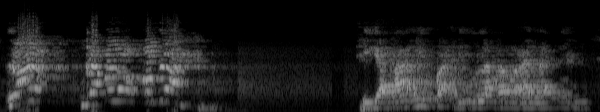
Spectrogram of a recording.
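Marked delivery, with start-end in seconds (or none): 0.1-1.8 stubborn refusal. Retold or imitated. Dying imam refusing his son's prompting, stubborn. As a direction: blurt it out as a dying old man.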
